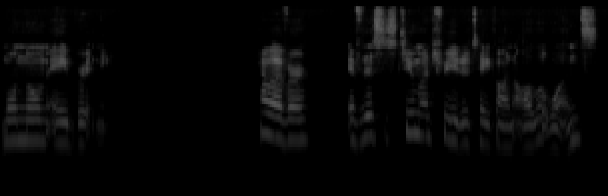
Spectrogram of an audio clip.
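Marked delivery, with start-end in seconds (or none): 0.0-1.1 Brittany in American English, "BRIT-nee", after the French; French phrase ending in a plainly American Brittany; Americanized name. Shown as a demonstration. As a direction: switch to an American accent for Brittany. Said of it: "saying your name in the Americanized version".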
